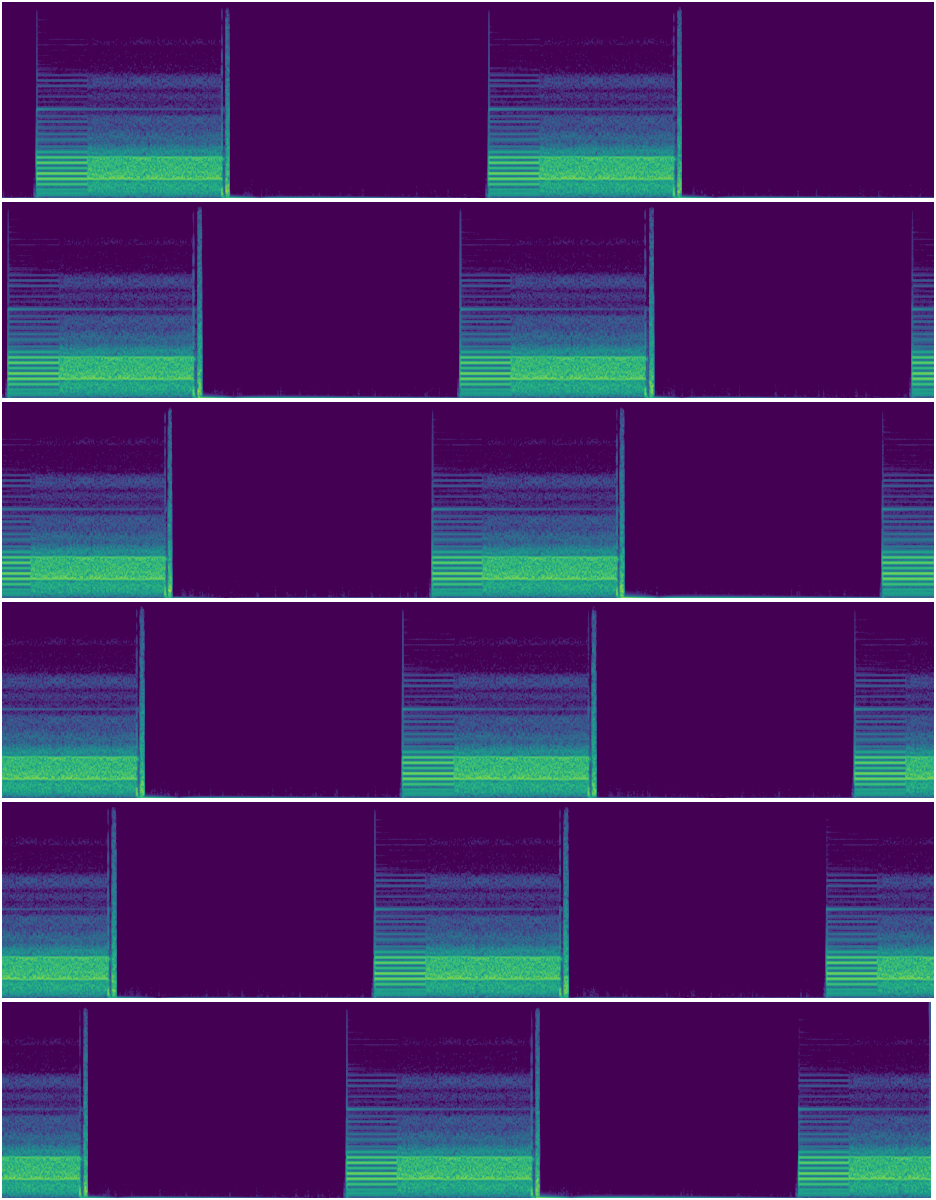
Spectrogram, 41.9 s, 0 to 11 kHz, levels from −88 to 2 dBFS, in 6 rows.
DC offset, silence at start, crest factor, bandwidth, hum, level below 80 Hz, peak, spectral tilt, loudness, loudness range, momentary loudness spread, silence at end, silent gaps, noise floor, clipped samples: under 0.1%; 0.25 s; 16 dB; 10 kHz; none; -52 dBFS; -4 dBFS; -4.5 dB/octave; -16 LUFS; 2 LU; 7 LU; 0 s; none; -79 dBFS; under 0.1%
